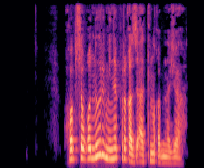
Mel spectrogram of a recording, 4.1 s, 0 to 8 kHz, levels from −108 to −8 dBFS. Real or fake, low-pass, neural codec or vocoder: real; 7.2 kHz; none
